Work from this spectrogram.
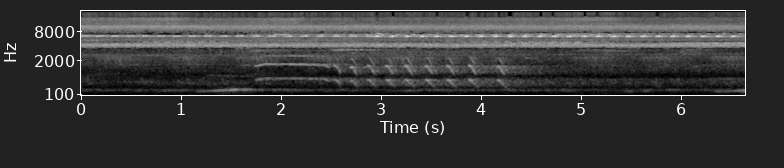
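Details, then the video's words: Siamang call: a held tone breaks into a fast burst of short downward-sliding hoots, several per second, then quieter scattered notes, over a steady shrill background drone. "Siamang Monkeys Ambience Sound Effect"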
